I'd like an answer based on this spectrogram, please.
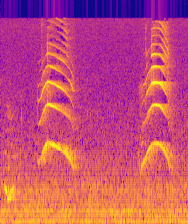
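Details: British Shorthair kitten named Cream, looked after by two mother cats: two clear high meows, each rising then falling, spaced about two seconds apart against a quiet low background.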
